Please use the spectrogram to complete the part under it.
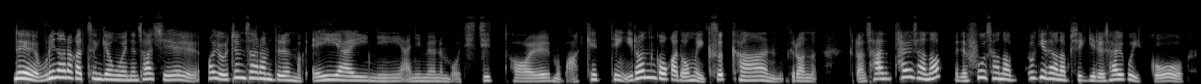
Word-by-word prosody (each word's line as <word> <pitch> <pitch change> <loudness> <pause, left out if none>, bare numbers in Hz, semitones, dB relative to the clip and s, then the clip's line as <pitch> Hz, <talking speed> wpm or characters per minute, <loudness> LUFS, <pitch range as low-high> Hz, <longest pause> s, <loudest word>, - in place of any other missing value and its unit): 네. 270 -5 +8
우리나라 300 - +4
같은 265 -2 +2
경우에는 210 -4 +1
사실 210 - -1
어 285 - 0
요즘 270 +6 +3
사람들은 240 -9 +2
막 155 - -7
AI니 180 -6 -1
아니면은 155 -1 -6
뭐 130 - -11
디지털 155 -3 -5
뭐 140 -5 -9
마케팅 215 - -5
이런 315 +3 +4
거가 250 -6 +4
너무 185 -2 0
익숙한 190 - -1
그런 155 -3 -3 0.3
그런 145 - -7
산 260 +7 0
탈산업 310 0 +2
이제 175 -1 -3
후산업, 270 - 0
후기 295 +3 0
산업 240 -8 +2
시기를 185 -5 -3
살고 225 +2 +2
있고 150 -4 -3
205 Hz, 345 characters per minute, -19 LUFS, 165-260 Hz, 0.3 s, 네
